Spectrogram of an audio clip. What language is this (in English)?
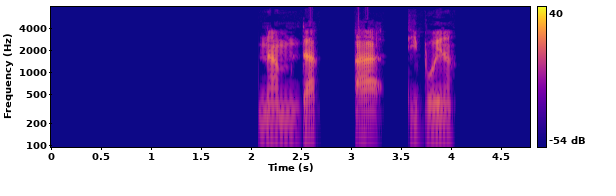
Musey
